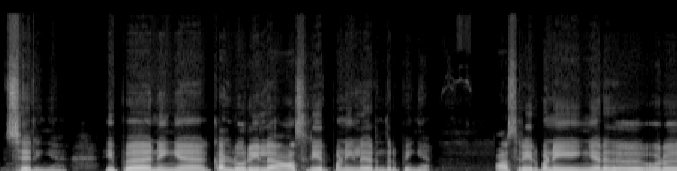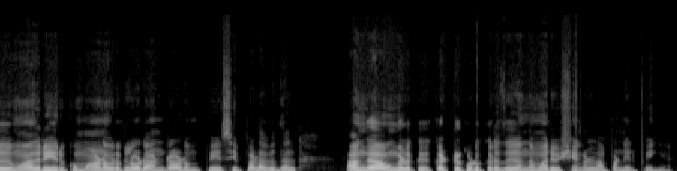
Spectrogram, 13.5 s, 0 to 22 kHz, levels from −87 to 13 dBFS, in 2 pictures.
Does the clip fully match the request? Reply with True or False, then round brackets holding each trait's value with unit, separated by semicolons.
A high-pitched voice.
False (105 Hz)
